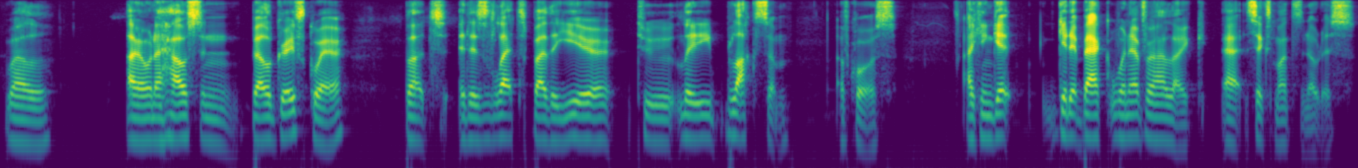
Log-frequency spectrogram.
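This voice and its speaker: Polite young gentleman suitor read by a man, deep clear voice, nervous and deferential, stage comedy read-through. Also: fairly even intonation, slow. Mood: earnest, hesitant. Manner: deferential, hesitant, formal. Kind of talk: amateur table reading of a stage comedy.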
